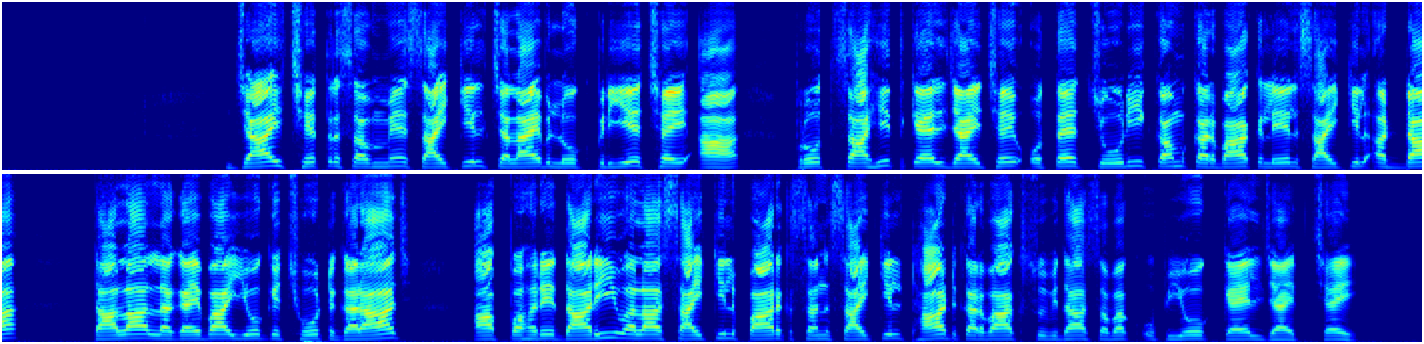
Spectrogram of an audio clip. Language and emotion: Maithili, neutral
